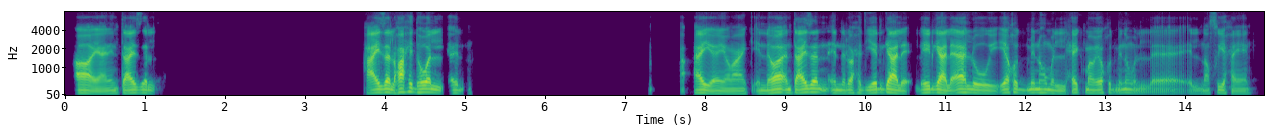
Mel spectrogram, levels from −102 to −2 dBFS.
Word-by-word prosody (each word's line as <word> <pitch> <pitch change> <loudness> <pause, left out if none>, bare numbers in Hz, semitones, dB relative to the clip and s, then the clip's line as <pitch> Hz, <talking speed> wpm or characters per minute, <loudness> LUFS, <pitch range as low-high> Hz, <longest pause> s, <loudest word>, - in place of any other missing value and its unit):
آه 95 -3 +4
يعني 80 +2 -2
أنت 90 - -8
عايز 100 +2 +2
ال 95 -3 -4 2.6
عايزة 115 +3 +4
الواحد 125 +3 +3
هو 120 +1 +5
ال 110 -5 -2
ال - - -6 2.7
آآ، - - -10
أيوه، 95 -4 +2
أيوه، 85 -1 -4
معاكِ 85 0 -4
اللي 90 +1 -4
هو 115 +3 +6
أنتِ 110 -2 -1
عايزة 120 +3 +5
إن 100 -5 -5
الواحد 100 -1 -5
يرجع 110 +2 +4
ل 90 -1 -1
يرجع 110 0 +3
لأهله 115 +4 +3
وياخد 100 +4 -2
منهم 110 -2 -2
الحكمة 100 +3 -5
وياخد 105 +2 -5
منهم 110 -1 -6
ال - - -11 0.7
النصيحة 80 - -8
يعني. 80 -1 -11
100 Hz, 130 wpm, -23 LUFS, 90-110 Hz, 2.7 s, هو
